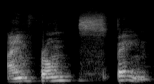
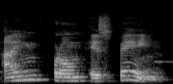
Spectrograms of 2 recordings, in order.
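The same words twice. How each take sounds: First: Spain opening on a long hissed s, no E; no initial E. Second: Slow Spanish accent, Spain as "Espain"; Spanish-accented English. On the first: Teacher models correct English, Spain with pure s. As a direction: slowly start Spain straight on "sss-pain". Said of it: "no tenemos que poner una E". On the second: Teacher mimics Spaniards speaking English, Spanish accent. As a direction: add an E before Spain, thick Spanish accent. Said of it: "en inglés no hay una E". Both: Shown as a demonstration.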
